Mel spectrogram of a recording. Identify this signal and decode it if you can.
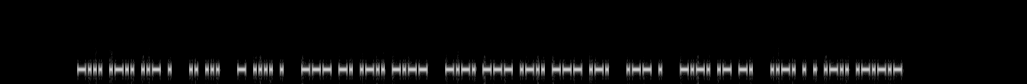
Morse code, heard as a keyed tone, about 46 wpm, 700 Hz. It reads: BLUE IS THE ONLY COLOR WE CAN FEEL.
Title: Sentences from Top 1000 Words - Review Part 3 - 45wpm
